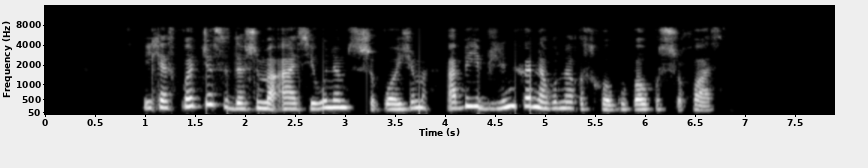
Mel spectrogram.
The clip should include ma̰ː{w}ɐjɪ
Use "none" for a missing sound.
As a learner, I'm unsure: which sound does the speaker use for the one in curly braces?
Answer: b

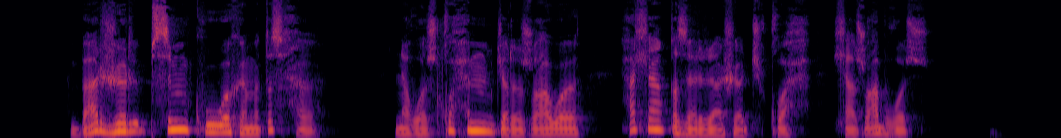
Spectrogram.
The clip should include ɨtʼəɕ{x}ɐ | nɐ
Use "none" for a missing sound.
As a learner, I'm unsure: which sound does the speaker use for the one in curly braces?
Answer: ħ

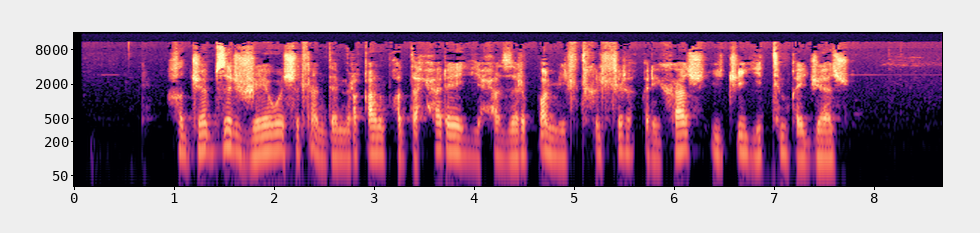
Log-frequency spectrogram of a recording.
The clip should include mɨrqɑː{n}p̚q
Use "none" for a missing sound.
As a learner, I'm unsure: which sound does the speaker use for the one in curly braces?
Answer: n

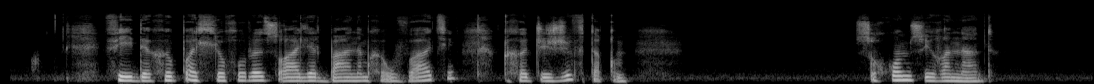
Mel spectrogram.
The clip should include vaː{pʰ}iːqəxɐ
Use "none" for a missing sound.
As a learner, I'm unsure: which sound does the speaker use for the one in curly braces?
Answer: tʰ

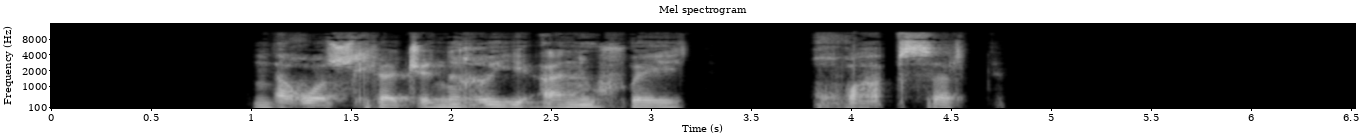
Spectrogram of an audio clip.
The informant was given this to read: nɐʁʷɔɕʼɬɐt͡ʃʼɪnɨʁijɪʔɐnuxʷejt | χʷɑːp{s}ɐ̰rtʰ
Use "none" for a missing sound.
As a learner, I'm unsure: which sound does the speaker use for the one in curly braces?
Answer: s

